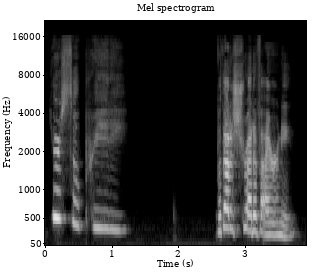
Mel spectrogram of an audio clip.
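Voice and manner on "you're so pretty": high, loud voice like talking to a pet dog. Retelling praising a watered houseplant: imitating voice for talking to a dog. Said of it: "in the same voice that I talked to my dog".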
